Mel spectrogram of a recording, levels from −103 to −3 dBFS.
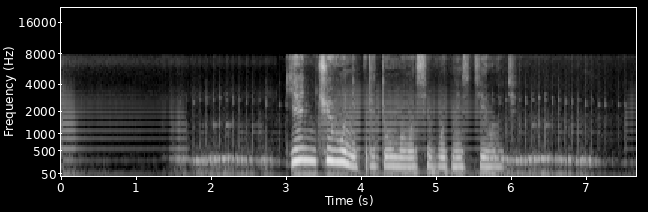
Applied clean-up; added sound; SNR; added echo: neural mask model RNNoise.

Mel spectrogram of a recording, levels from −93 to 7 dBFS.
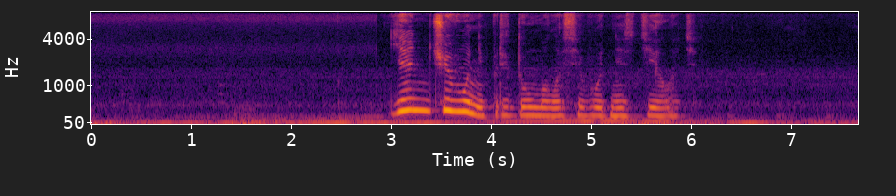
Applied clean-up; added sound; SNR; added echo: none; none; none; none.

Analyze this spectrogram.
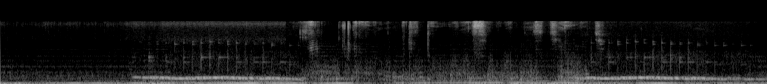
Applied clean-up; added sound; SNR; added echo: neural separator model SepFormer DNS4.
